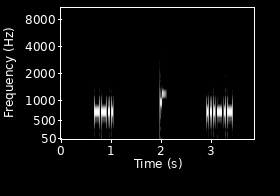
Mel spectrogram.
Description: Morse code, heard as a keyed tone, about 36 wpm, 700 Hz. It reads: Z <SK>
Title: Single Character (Letter:Number:Punctuation:Prosign) 35wpm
